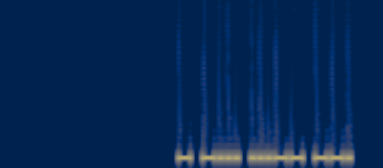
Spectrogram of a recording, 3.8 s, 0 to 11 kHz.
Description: Morse code, heard as a keyed tone, about 30 wpm, 700 Hz. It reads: TB3G
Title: DXCC-100 Call Signs - 4 Characters - 30wpm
